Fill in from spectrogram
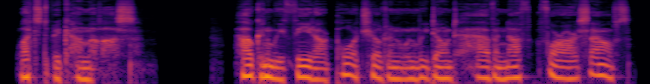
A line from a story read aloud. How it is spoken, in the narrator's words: he sighed and said to his wife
